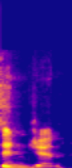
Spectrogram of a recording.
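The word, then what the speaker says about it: St. John: Also, let's talk about how the guy who she was the missionary man, Saint John. That's how it's spelled, right? You know how it's pronounced? Sinjin. What type of thing were they on in the Victorian era or whatever to pronounce it Sinjin?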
